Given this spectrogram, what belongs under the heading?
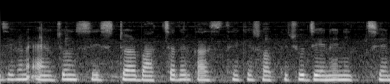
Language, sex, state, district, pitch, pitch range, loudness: Bengali, female, Odisha, Khordha, 215 Hz, 205-225 Hz, -16 LUFS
